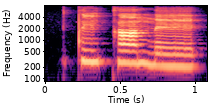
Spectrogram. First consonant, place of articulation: alveolar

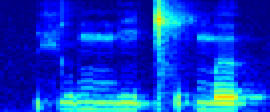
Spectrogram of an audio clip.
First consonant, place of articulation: palatal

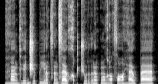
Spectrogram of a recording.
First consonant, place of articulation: glottal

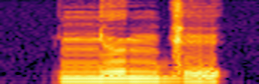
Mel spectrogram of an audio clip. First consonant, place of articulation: palatal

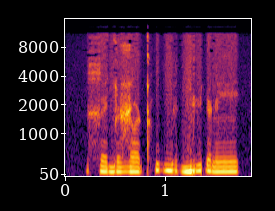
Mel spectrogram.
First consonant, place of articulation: velar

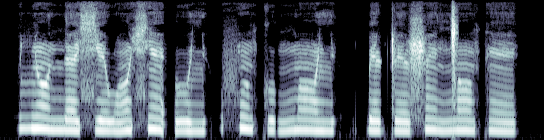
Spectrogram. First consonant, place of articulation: palatal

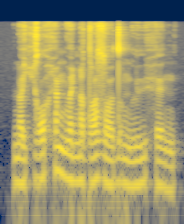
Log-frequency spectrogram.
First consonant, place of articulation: retroflex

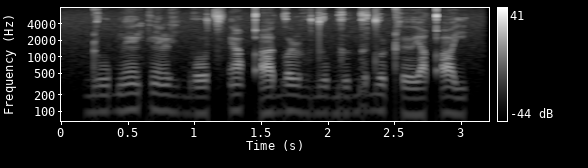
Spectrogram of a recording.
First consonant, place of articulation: retroflex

